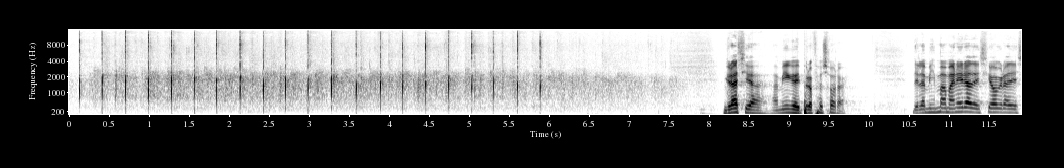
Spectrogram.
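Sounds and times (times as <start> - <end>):
audience applause: 0.0 - 7.9
speech: 8.2 - 9.8, 10.6 - 11.9.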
